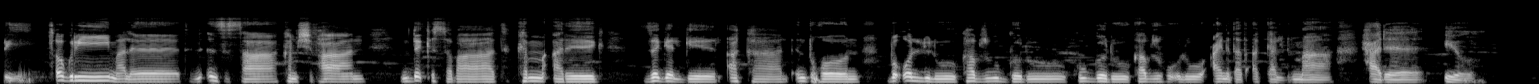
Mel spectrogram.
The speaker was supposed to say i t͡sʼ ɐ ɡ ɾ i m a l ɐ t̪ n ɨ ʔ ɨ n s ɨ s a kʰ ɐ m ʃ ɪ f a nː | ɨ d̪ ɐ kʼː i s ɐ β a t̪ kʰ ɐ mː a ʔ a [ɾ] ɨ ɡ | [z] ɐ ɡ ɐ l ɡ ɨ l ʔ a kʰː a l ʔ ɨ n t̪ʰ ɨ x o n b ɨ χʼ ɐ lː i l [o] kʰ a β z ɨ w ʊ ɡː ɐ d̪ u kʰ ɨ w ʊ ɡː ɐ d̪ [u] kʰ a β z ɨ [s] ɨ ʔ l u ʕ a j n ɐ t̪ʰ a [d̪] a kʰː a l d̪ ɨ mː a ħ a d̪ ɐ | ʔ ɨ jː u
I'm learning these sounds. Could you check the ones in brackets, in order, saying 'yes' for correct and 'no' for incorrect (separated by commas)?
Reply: yes, yes, no, yes, no, no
